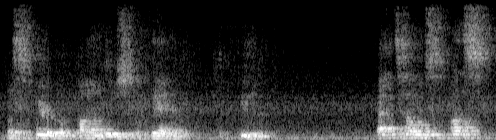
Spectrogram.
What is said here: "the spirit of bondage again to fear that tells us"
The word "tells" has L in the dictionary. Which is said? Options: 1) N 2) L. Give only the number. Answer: 1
